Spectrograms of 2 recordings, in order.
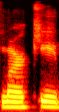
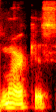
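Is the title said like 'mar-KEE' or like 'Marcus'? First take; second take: mar-KEE; Marcus. First: It is said as mar-KEE. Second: It is said like Marcus. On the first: The speaker calls it wrong. "I know this can't be pronounced Marquis" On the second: The speaker calls it right. "he very kindly told me it was Marcus"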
